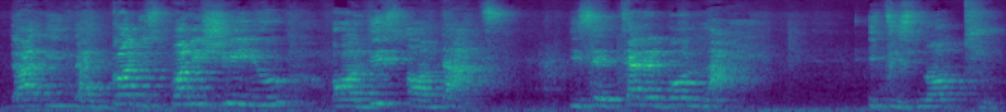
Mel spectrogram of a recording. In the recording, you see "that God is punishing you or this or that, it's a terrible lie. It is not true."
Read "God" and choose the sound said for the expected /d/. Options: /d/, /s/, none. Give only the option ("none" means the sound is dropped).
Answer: /d/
